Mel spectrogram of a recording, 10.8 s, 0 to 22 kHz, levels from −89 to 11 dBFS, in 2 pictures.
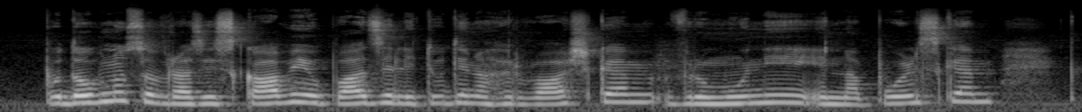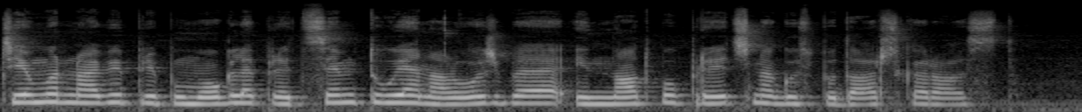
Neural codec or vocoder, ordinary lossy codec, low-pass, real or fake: none; none; 19.8 kHz; real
